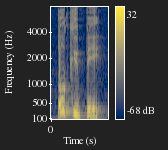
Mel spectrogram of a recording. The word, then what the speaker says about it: occuper: Occuper. You don't pronounce the double C here, so it's really like occuper.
